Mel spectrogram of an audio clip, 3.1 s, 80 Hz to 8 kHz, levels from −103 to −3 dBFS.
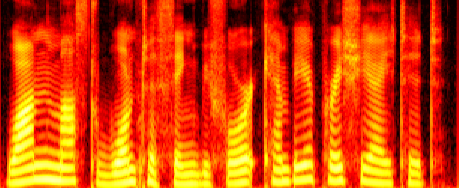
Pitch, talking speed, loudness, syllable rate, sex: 180 Hz, 195 wpm, -20 LUFS, 5.5 syllables/s, female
